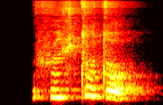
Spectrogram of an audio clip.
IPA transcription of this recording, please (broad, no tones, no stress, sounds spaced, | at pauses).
f ʉ ç t u t o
